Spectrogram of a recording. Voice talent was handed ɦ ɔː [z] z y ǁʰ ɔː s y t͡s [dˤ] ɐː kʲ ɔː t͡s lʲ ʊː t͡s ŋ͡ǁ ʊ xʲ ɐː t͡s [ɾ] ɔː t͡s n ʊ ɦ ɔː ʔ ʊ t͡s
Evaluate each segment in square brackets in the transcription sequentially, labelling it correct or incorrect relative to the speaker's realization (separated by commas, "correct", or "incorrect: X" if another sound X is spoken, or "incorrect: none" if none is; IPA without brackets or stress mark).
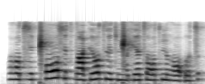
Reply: incorrect: t͡s, correct, correct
